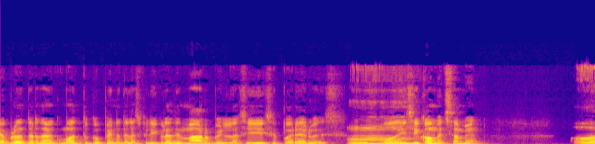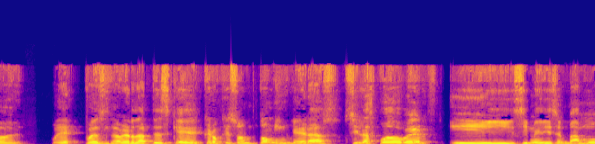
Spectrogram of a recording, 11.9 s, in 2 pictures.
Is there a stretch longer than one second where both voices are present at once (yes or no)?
no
